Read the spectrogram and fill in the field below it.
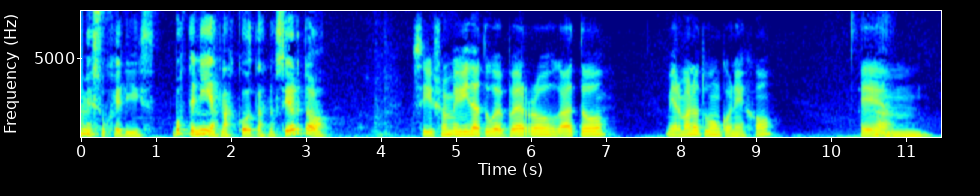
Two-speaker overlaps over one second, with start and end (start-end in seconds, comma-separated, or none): none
